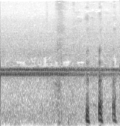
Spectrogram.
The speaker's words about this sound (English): I don't know if you can hear those frogs.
